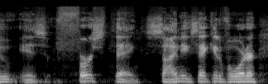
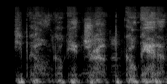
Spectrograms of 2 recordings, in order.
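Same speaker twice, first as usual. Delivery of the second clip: very soft, secretive whisper under the breath. Recalling a woman who grabbed him in Nashua, retelling a whisper. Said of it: "she whispered to me".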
